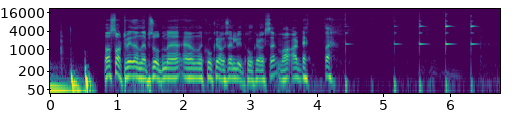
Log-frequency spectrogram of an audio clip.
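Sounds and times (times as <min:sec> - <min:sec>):
speech: 0:00.8 - 0:04.5
glass trophy clinking: 0:05.2 - 0:06.6.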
